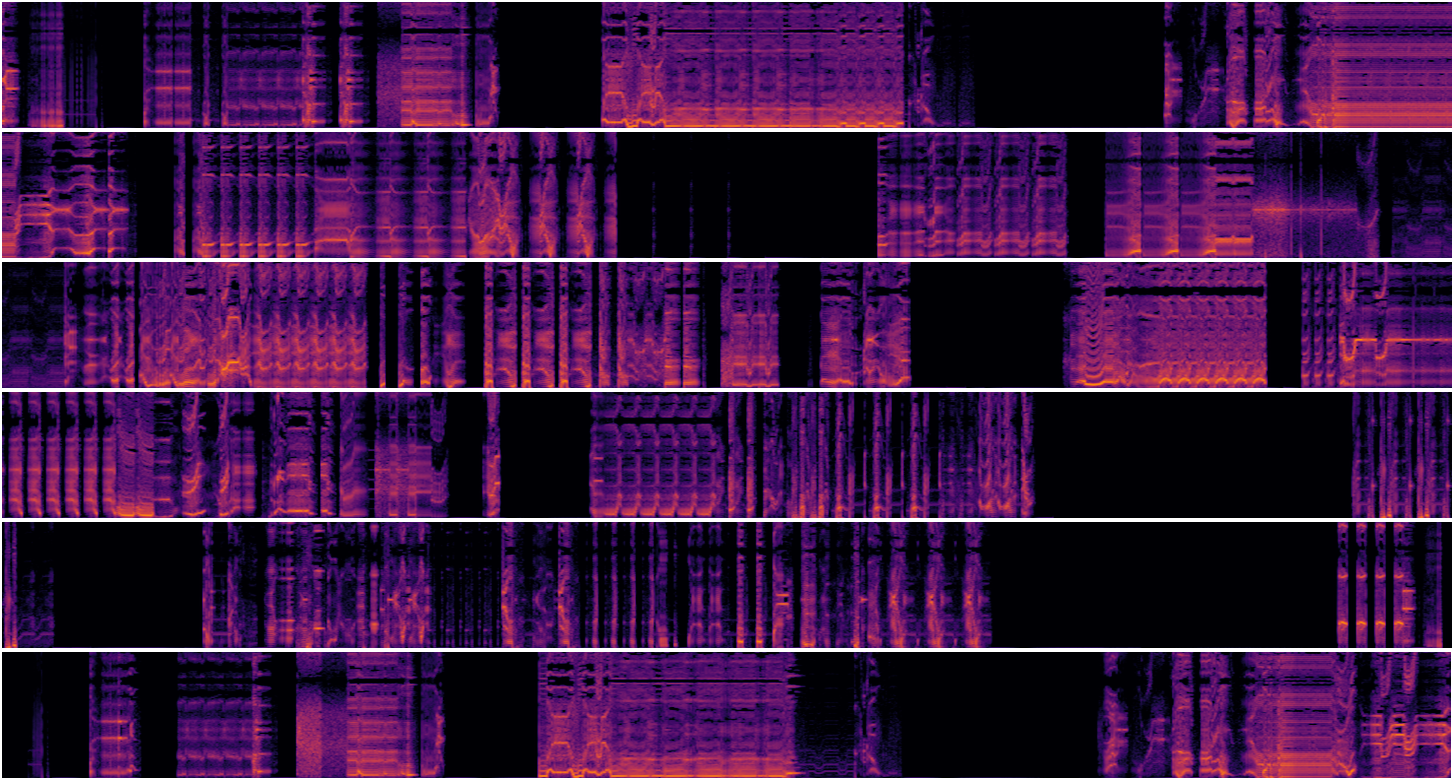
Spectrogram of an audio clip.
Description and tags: Speak Live Cut
My circuit bent speak and spell run through the live cut plug-in. Tons of possibilities here to cut it up for one shots are use bigger pieces for loops.
noise, speak, spell, circuit-bent, speak-n-spell, glitch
